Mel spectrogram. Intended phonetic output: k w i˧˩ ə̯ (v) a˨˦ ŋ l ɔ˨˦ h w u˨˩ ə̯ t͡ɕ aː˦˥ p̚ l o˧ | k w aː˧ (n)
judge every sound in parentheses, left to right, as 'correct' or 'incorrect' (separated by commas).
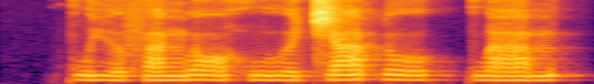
incorrect, incorrect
